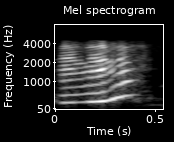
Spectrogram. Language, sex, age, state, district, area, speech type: Kashmiri, female, 30-45, Jammu and Kashmir, Baramulla, rural, conversation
